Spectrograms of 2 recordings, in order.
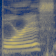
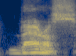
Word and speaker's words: Barros: He pulls, was it Boris? Is that how you pronounce it, Spencer? Barros. Barris, okay. He pulls you aside Like and says... barrel, but with an O.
